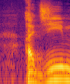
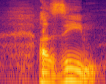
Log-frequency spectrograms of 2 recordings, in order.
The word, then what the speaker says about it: عظیم: number کے شبد کو عظیم بول دیتے ہیں، عظیم نہیں عظیم، عظیم یعنی مہان، اور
